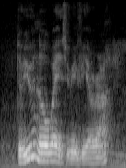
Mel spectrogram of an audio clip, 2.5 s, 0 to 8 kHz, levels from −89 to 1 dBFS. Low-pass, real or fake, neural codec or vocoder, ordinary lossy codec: none; real; none; none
